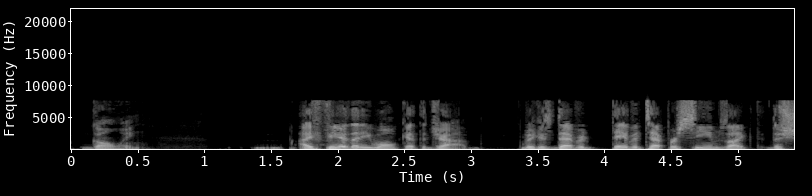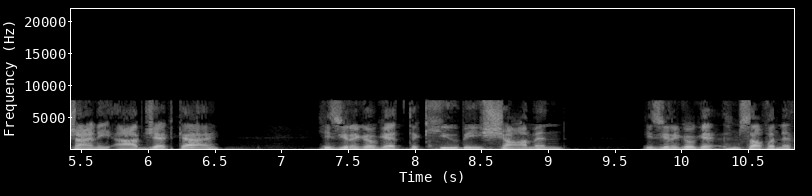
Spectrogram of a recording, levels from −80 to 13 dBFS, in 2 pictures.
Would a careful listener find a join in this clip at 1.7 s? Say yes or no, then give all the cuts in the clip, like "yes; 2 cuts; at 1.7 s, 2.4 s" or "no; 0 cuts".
yes; 1 cut; at 1.7 s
